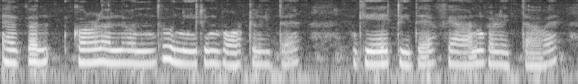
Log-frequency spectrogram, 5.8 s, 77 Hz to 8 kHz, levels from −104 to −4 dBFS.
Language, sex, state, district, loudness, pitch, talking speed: Kannada, female, Karnataka, Bangalore, -16 LUFS, 235 Hz, 105 wpm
